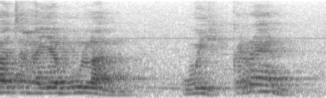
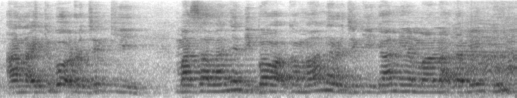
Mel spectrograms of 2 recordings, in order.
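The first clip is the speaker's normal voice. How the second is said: normal talking voice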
